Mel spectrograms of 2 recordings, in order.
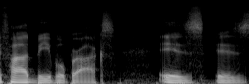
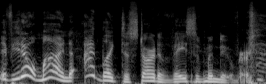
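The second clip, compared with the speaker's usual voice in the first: mock cheerful computer voice, higher pitch; 9 semitones higher than usual. Retelling a movie scene, imitating the happy ship computer. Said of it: "It's like".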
